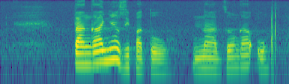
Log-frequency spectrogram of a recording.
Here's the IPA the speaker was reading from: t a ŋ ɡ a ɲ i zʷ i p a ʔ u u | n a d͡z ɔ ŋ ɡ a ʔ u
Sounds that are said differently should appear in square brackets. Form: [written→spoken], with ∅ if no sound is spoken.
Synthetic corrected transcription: t a ŋ ɡ a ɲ [i→a] zʷ i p a [ʔ→t] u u | n a d͡z ɔ ŋ ɡ a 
